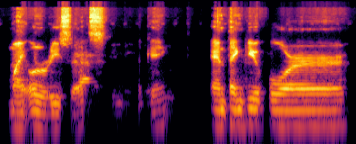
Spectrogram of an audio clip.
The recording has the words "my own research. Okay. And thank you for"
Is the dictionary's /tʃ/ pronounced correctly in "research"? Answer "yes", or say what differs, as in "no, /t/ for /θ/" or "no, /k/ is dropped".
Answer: no, /s/ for /tʃ/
